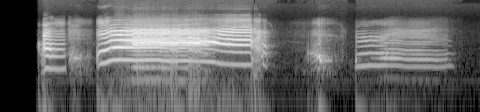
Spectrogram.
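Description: Loud, high-pitched wailing cries from an infant in short bursts, then a softer whimpering cry; ordinary infant crying.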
